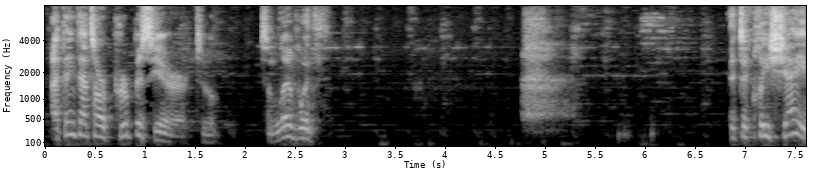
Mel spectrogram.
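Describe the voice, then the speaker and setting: A man's voice: on the high side, a bit bright, slightly rough. An older man from Galicia, Spain, hosting a casual, rambling slideshow commentary, opinionated and laid-back. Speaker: channel host.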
